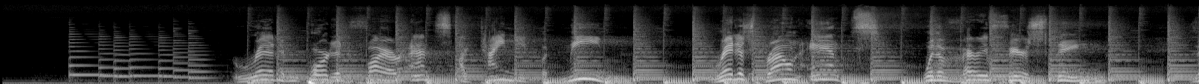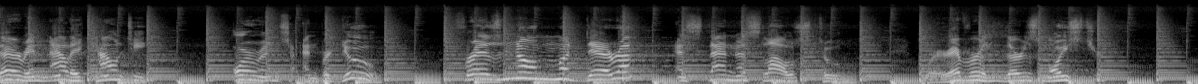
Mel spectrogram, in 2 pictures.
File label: English; PSAs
